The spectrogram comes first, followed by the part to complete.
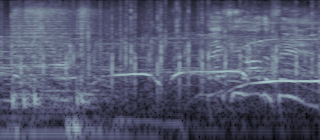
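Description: Live rock band with electric guitars, amplified through stage speakers, playing loudly; a little after two seconds in the low end drops out, leaving sliding, bending held tones as the song winds down.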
